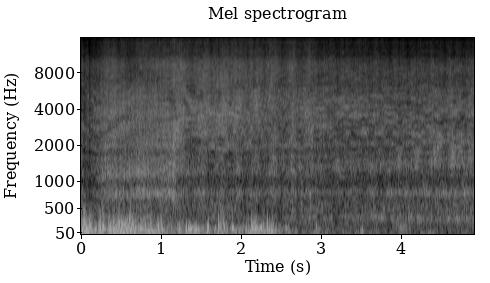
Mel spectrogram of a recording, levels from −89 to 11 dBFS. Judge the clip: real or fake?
real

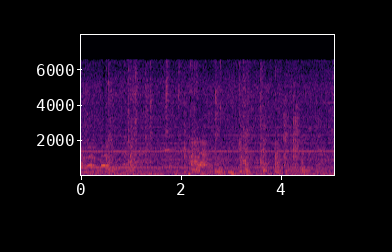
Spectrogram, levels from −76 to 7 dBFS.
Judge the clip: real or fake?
real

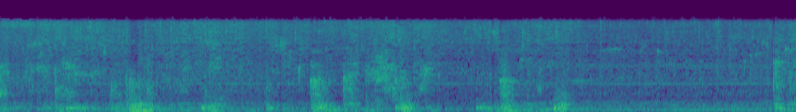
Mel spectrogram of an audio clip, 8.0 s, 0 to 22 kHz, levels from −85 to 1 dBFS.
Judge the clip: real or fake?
real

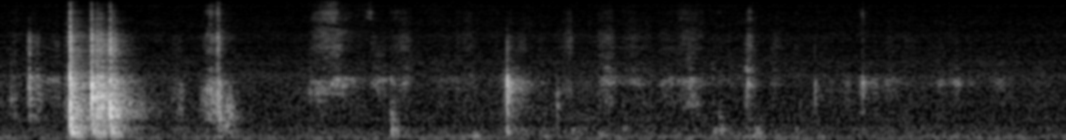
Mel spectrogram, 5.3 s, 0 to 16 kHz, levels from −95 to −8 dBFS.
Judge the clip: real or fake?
fake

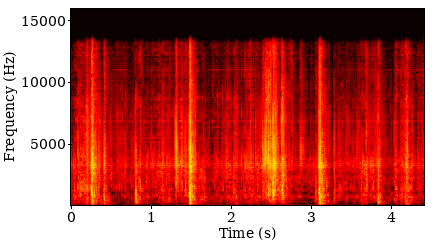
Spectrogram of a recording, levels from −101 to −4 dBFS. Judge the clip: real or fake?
fake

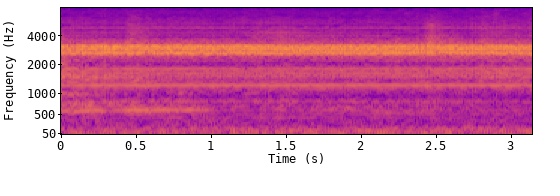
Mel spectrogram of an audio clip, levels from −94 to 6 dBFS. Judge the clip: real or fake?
fake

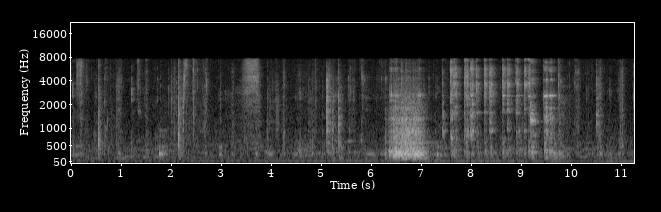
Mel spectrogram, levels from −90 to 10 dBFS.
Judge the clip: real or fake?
real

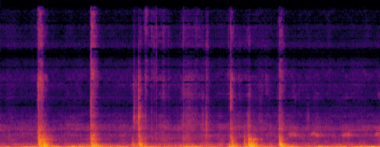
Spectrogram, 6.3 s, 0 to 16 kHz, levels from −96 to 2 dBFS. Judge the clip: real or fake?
fake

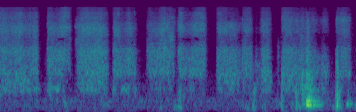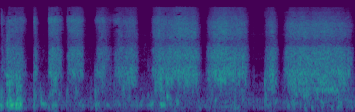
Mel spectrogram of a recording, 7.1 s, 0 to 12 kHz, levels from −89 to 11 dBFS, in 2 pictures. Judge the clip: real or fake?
real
